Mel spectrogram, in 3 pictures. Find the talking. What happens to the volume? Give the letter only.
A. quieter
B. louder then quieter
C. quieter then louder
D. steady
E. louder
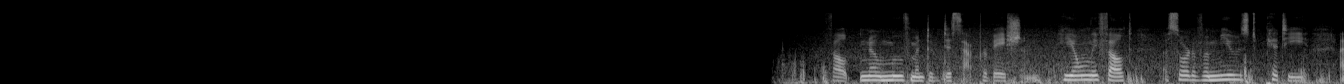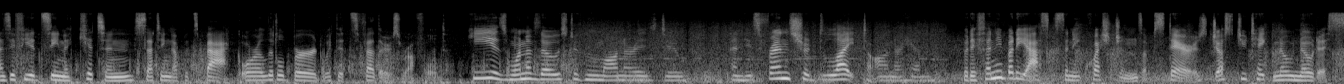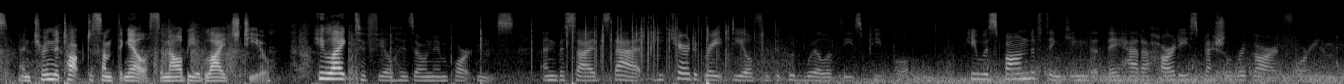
A.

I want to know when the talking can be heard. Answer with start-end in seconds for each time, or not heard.
8.3-40.2.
